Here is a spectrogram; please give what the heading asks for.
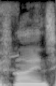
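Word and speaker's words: Fiennes: I'm not going to say his name Ray fines yeah right Rafe yeah Rafe I love him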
